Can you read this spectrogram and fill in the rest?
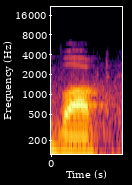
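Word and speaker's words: walked: वॉक्ड, वॉक बोलते हैं, डब्ल्यू ए के ई डी, वॉक्ड, इसमें एल हम साइलेंट बोलते हैं, ठीक है।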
